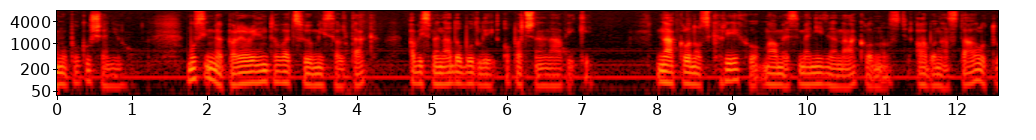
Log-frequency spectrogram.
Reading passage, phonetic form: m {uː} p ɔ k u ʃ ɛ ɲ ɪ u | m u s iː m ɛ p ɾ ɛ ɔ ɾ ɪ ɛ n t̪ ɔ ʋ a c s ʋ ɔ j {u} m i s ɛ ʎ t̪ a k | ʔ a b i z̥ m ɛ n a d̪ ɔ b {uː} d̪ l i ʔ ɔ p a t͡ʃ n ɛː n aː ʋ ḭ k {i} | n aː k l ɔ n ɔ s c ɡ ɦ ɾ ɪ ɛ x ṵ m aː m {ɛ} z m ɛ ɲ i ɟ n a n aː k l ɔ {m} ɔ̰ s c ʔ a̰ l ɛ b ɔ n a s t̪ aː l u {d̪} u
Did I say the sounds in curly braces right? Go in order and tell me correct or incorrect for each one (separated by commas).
incorrect, correct, incorrect, correct, correct, incorrect, incorrect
